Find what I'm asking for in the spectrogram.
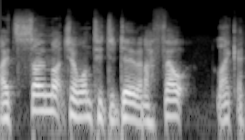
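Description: In a very clean recording with a silent background and a dry, close sound with no echo, a man with an English accent speaks at a medium pitch and a moderate pace, with ordinary pitch variation. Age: 40s. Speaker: podcast host and coach. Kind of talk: personal reflection monologue.

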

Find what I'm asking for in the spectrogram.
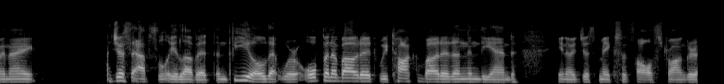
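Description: A man in an Indian accent at a medium pitch and very fast pace, with a dry, close sound and no echo. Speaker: IT section head, immigrant.

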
